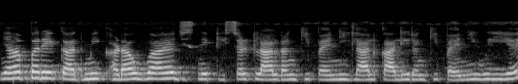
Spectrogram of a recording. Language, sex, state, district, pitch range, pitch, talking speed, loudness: Hindi, female, Chhattisgarh, Raigarh, 220-260 Hz, 240 Hz, 240 wpm, -17 LUFS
